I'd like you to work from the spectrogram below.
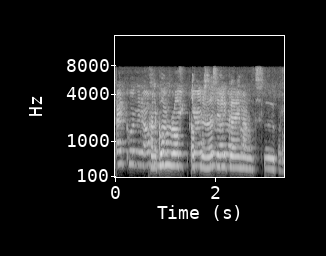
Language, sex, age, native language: Icelandic, male, 18-19, Icelandic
